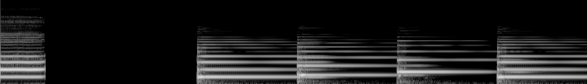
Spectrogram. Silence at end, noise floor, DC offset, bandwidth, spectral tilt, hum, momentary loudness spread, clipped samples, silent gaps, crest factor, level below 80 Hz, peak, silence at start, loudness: 0 s; under -90 dBFS; under 0.1%; 9.6 kHz; -6.5 dB/octave; none; 11 LU; under 0.1%; 0.47-1.97 s; 14 dB; -56 dBFS; -4 dBFS; 0 s; -18 LUFS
